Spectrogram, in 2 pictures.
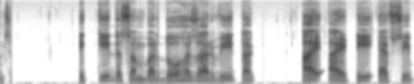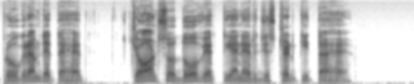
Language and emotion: Punjabi, neutral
